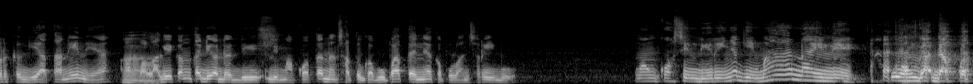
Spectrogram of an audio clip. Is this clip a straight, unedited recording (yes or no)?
yes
